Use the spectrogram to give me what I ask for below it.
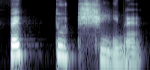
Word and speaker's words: fettuccine: And another one is fettuccine. Fettuccine. Because again, the ending e is e. Fettuccine.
